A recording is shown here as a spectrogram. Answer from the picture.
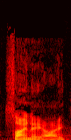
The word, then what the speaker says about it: Sinai: He said, the one from the Mount Sinai. Now, it's technically pronounced Sinai, but we've always mispronounced it in Christianity, so sometimes I do it.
